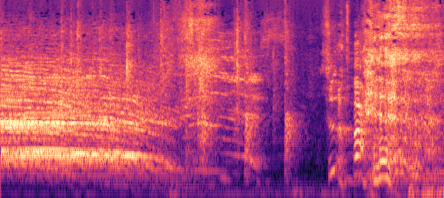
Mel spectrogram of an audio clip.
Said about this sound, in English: This is a live pre-recorded phone-in, Skype-in podcast, but also shout-in, because we've got people right in front of us here in the audience. Make yourselves heard.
